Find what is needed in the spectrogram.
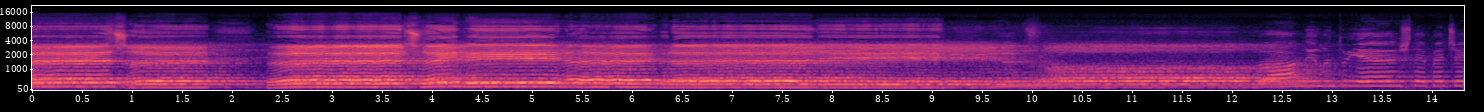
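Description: Orthodox liturgical chant in Romanian, Byzantine style: a wavering melodic voice line sung over a low held drone (ison) that steps to a new pitch a few times, with short breaths between phrases.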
